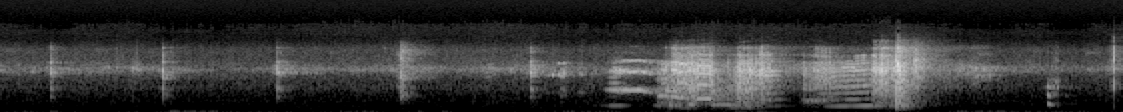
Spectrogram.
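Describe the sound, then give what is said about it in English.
A heavy door of solid stone grinds shut with a loud, rough scraping rumble lasting a few seconds, locking people inside a room of mummy cases. Before it, a steady hum is broken by a few sparse ticking clicks. No one speaks. “Someone's closed the door. We're locked in.”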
